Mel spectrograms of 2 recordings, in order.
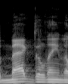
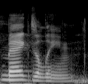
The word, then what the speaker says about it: Magdalene: The Magdalena laundries. It's just Magdalene. Magdalene. I don't know how they pronounce it. I found out when I was typing it up. It's just Magdalene, like Mary Magdalene.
